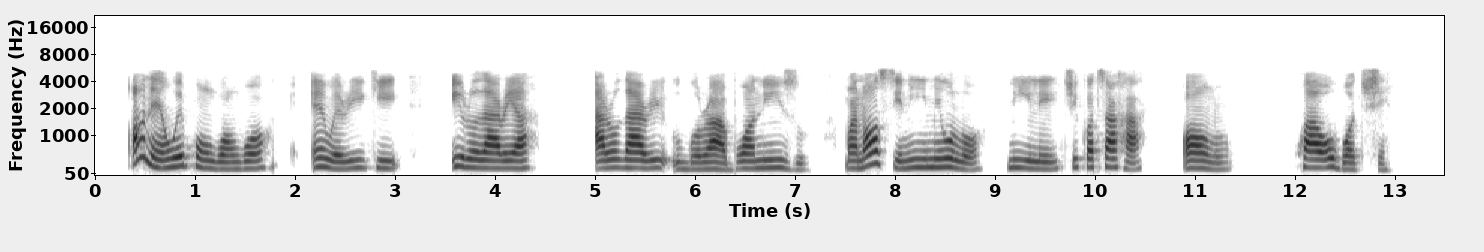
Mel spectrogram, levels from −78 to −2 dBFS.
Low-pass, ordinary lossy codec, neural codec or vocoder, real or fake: 5.4 kHz; none; codec, 16 kHz, 2 kbps, X-Codec, WavLM features, trained on Multilingual LibriSpeech; fake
